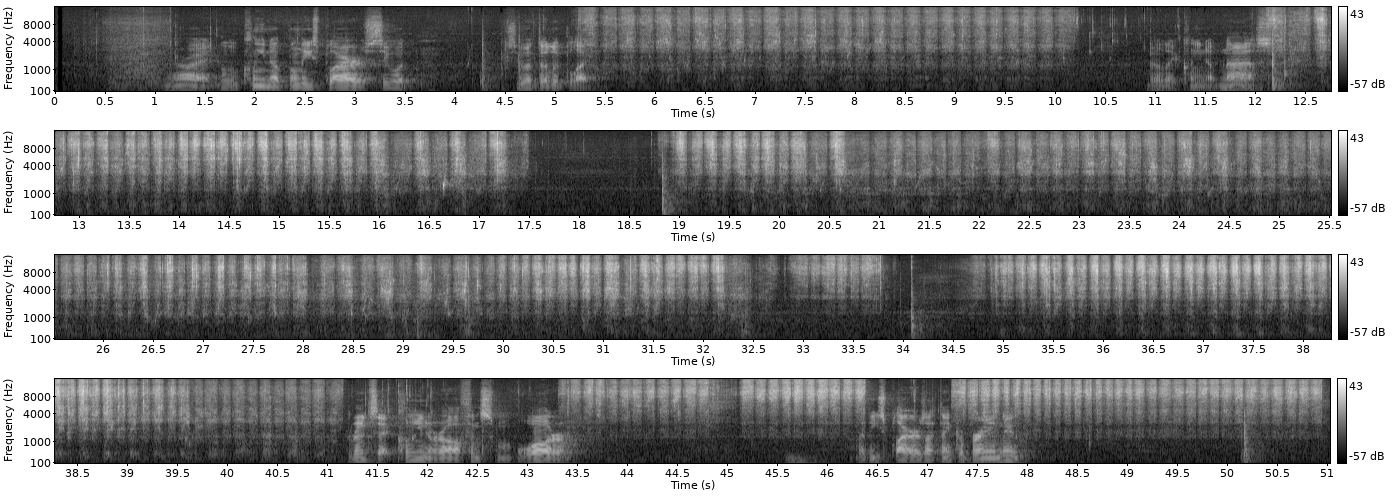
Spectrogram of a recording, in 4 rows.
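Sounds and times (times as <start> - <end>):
hand scrubbing metal pliers: 5.2 - 10.2, 12.1 - 17.5, 18.8 - 33.8, 34.6 - 41.8, 43.3 - 46.4, 47.2 - 51.0.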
